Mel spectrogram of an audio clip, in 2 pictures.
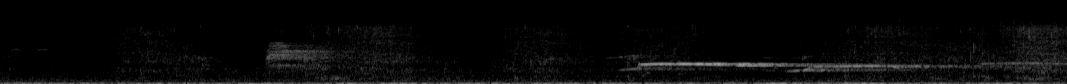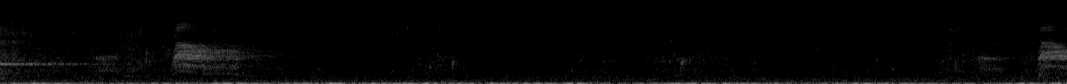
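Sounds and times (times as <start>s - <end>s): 
bird rasping calls: 6.3s - 11.4s, 12.4s - 13.0s.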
